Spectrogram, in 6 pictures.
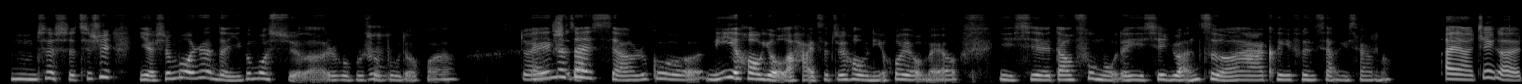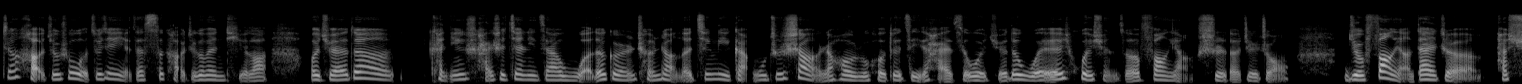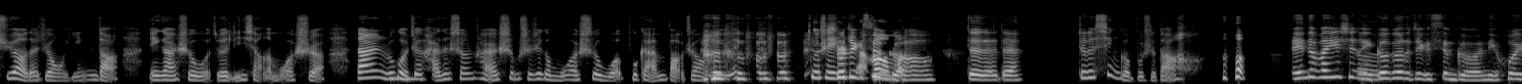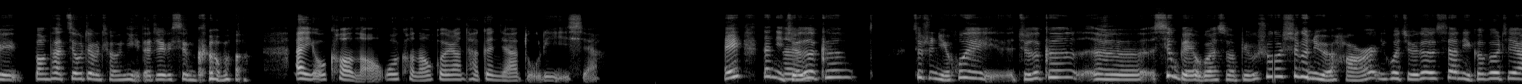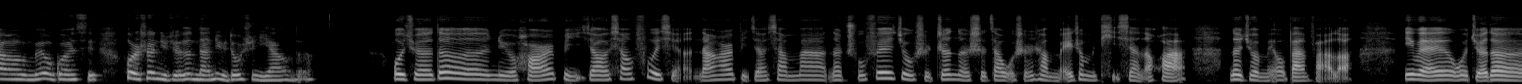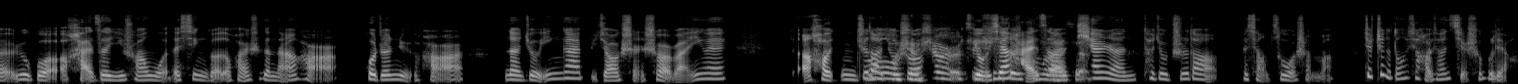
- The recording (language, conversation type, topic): Chinese, podcast, 当孩子想独立走自己的路时，父母该怎么办？
- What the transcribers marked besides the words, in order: teeth sucking; chuckle; laughing while speaking: "因为"; laugh; laughing while speaking: "性格吗？"; other background noise; tsk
